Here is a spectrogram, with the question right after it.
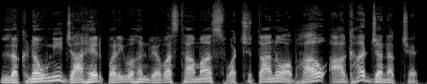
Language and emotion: Gujarati, disgusted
